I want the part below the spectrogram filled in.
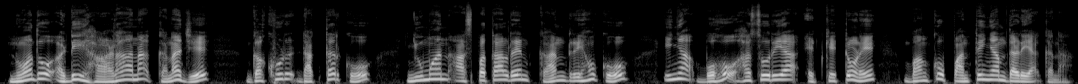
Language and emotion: Santali, surprised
